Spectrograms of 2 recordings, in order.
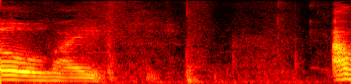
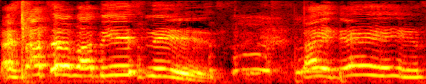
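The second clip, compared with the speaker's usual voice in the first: heated; 11 semitones higher, 8 dB louder than usual. Retold or imitated. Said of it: "I just got heated".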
